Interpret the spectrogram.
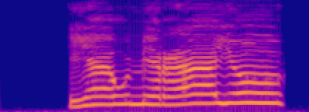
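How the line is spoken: Loud moaning. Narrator (Russian): громко стонал Малфой

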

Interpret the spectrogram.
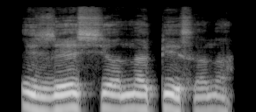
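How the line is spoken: Hoarse voice. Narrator (Russian): хрипло произнес

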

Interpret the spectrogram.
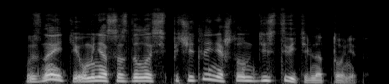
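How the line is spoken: Unhurried, worldly social tone. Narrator (Russian): говорит неторопливо этаким светским тоном

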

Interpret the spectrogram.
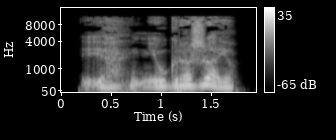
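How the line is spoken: Rasping, broken-toy wheeze. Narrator (Russian): Хрипит, как поломанная игрушка с посаженной батарейкой

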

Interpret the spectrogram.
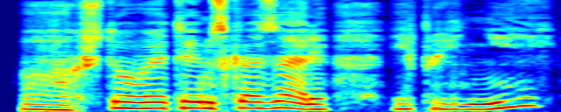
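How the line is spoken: Frightened cry. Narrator (Russian): испуганно вскрикнула Соня

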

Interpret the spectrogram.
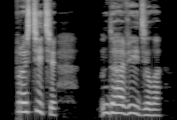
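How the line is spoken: Sobbing. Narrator (Russian): всхлипнула Теа

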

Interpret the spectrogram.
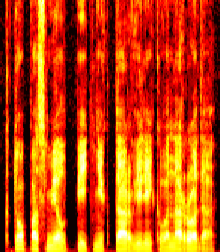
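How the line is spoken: Menacing question. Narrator (Russian): грозно спросил муравей с золотым шлемом на голове

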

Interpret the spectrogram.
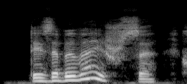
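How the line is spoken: Cold. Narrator (Russian): холодно сказала Кира

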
